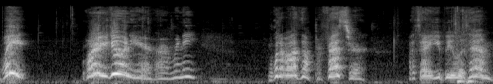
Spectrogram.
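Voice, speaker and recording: The speaker uses a put-on character voice pitched extremely high. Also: fairly quick pace. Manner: surprised, questioning.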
